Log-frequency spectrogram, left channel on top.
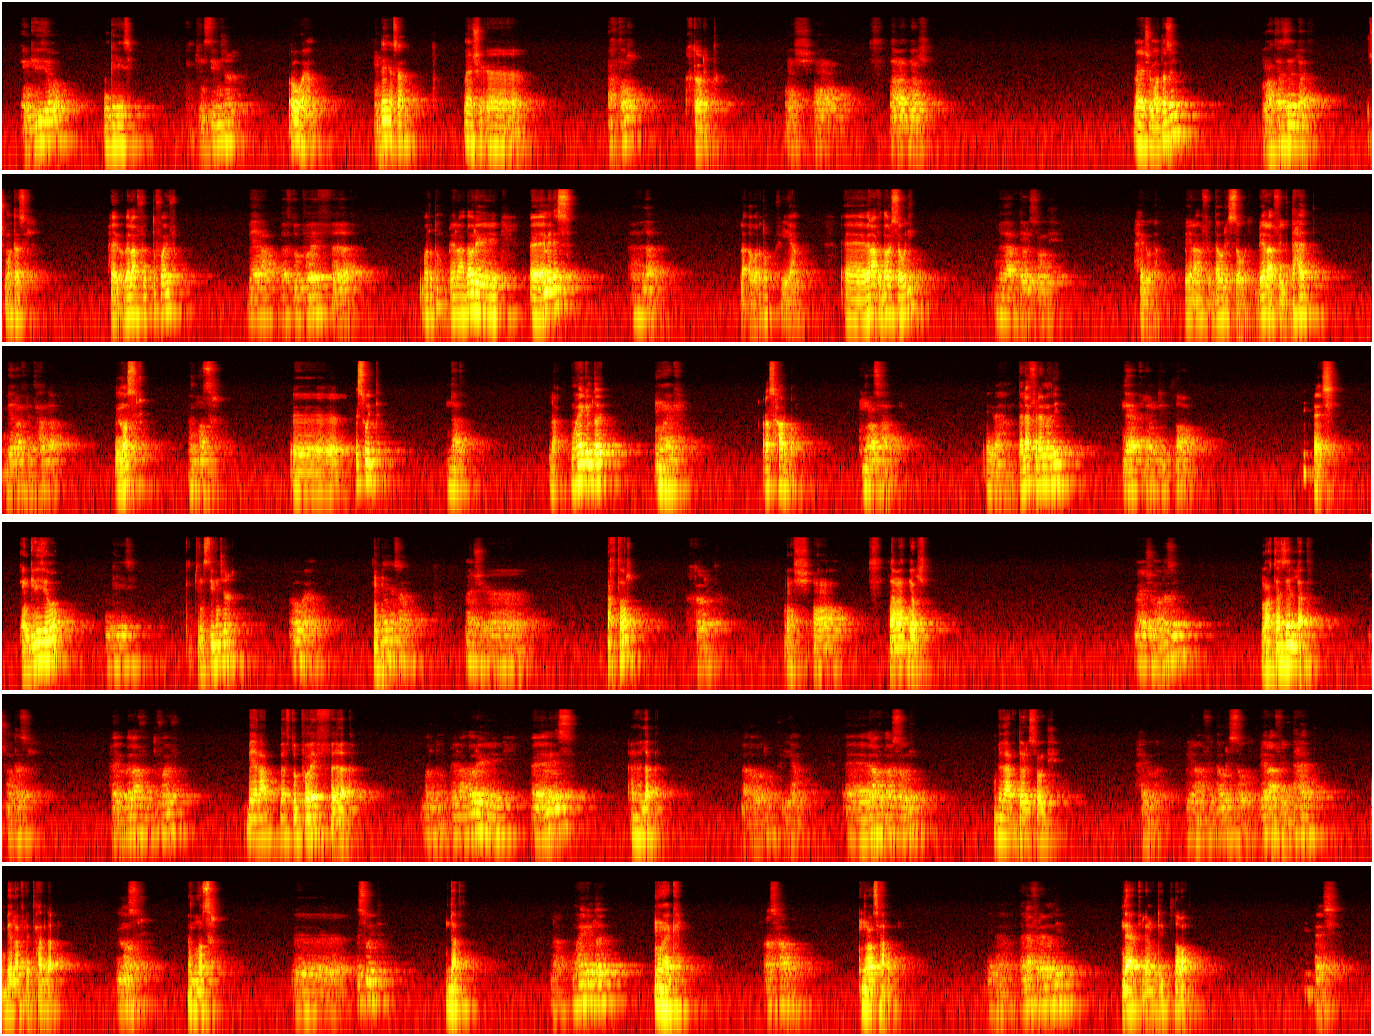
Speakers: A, on the right; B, on the left.
A: انجليزي هو
B: إنجليزي
A: كابتن ستيفن جيرارد
B: هو يا عم
A: <laughs>
B: الدنيا سهلة ماشي آه.
A: اختار
B: اختار أنت
A: ماشي آه. تمام يلا
B: ماشي معتزل
A: معتزل لا
B: مش معتزل حلو بيلعب في التوب فايف
A: بيلعب في توب فايف آه، لا
B: برضه بيلعب دوري آه، ام ال اس
A: آه. لا
B: لا برضه في إيه يا عم آه. بيلعب في الدوري السعودي
A: بيلعب في الدوري السعودي
B: حلو ده بيلعب في الدوري السعودي بيلعب في الاتحاد
A: بيلعب في الاتحاد لا
B: النصر
A: النصر
B: آه. اسود
A: لا
B: لا مهاجم طيب
A: مهاجم
B: راس حربة
A: راس حرب
B: ايه ده يا عم ده لاعب في ريال مدريد
A: لاعب في ريال مدريد طبعا
B: ماشي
